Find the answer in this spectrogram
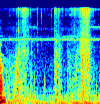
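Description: Faint handling noise: soft steps and rustling as a plastic tarp is lifted and woven fertilizer sacks are moved, a little louder near the end.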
